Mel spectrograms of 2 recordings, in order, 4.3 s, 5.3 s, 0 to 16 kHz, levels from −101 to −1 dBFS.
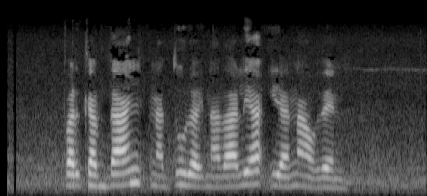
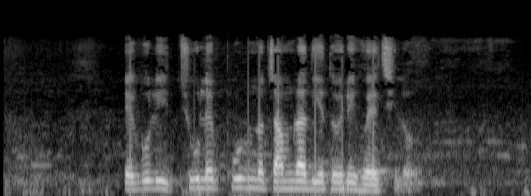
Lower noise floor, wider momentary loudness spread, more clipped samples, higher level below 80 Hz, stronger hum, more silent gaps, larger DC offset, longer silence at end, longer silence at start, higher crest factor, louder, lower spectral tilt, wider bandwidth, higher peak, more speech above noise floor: second, -54 dBFS vs -59 dBFS; about the same, 10 LU vs 12 LU; neither; second, -80 dBFS vs -60 dBFS; neither; neither; neither; first, 0.8 s vs 0.05 s; first, 0.65 s vs 0.35 s; about the same, 20 dB vs 20 dB; about the same, -29 LUFS vs -28 LUFS; second, -4.5 dB/octave vs -6 dB/octave; first, 10 kHz vs 8.2 kHz; about the same, -10 dBFS vs -10 dBFS; second, 26 dB vs 32 dB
